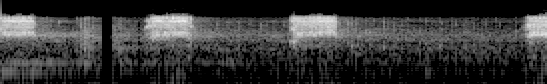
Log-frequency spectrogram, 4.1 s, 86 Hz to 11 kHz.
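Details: Barn owl at the nest, mouse delivered on the evening of 10 November 2017: loud rough hissing screeches, four bursts at uneven intervals of one to one and a half seconds, with a quiet gap and a click.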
